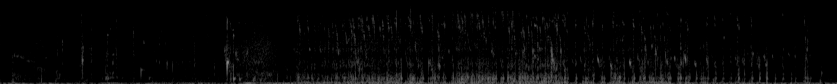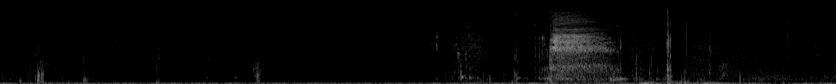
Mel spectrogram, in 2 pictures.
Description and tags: male slurping water
Male slurping some water. Recorded in the anechoic chamber at the USMT.
male, slurping, anechoic-chamber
